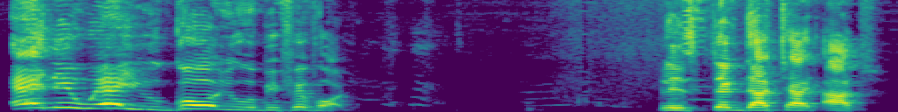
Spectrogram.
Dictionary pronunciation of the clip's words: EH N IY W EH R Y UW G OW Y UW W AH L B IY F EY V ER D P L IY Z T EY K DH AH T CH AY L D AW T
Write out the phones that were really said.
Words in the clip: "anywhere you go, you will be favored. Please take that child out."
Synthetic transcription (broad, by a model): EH N IY W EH Y UW G OW Y UW W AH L B IY F EY V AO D P L IY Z T EY K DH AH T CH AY D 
